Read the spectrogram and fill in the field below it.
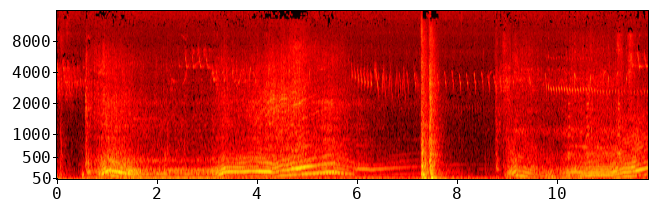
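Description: A car engine revs up and accelerates, its pitch climbing and falling through several gear-like surges, with a sharp door-like thud partway through before the engine pulls away again. No one speaks.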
